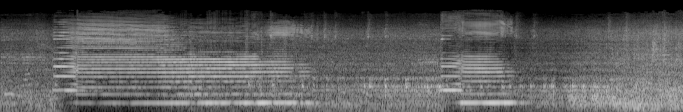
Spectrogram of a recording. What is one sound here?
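A train rumbles along the tracks, drawing closer.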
